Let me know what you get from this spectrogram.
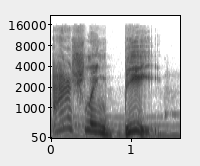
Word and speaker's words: Aisling Bea: But before Shashi, we're going to have Ashling B, who shared this next story at the Risk Live show in Los Angeles. Now, Ashling is Irish. If you look her up online, her name is spelled A-I-S-L-I-N-G-B-E-A.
